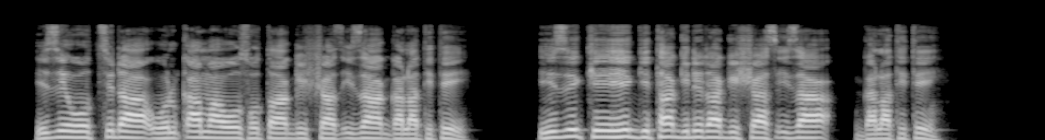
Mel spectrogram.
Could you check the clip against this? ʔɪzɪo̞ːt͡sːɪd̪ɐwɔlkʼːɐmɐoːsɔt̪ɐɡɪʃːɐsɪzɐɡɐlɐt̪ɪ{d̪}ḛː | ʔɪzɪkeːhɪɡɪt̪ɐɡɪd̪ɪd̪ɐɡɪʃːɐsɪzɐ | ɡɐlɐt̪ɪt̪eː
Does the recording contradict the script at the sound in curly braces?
yes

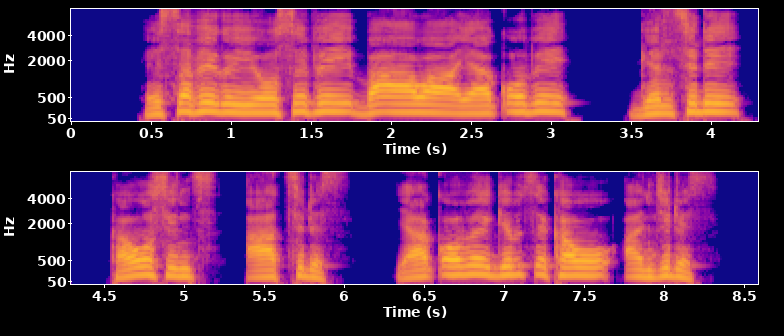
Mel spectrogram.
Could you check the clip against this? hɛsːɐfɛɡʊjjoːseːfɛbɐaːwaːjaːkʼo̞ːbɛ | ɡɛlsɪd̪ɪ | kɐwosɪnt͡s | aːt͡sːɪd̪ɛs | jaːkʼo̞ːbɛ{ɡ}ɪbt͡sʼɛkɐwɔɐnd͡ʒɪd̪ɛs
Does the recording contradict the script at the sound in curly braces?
no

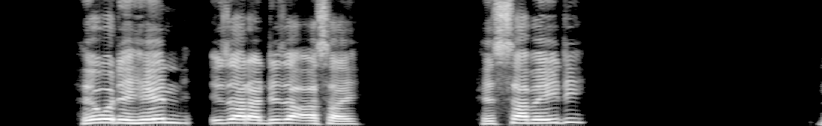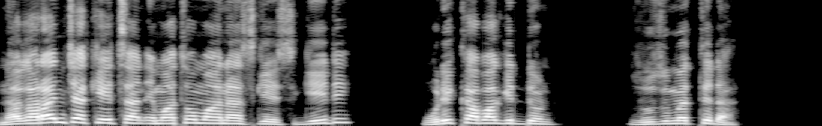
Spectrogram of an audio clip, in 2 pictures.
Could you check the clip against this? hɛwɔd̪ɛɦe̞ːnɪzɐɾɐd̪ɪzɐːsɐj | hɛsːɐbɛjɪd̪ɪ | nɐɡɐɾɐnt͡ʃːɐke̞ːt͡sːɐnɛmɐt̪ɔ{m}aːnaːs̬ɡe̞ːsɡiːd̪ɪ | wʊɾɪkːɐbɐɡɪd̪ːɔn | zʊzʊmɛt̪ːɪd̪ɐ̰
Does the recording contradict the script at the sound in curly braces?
no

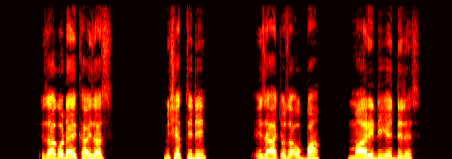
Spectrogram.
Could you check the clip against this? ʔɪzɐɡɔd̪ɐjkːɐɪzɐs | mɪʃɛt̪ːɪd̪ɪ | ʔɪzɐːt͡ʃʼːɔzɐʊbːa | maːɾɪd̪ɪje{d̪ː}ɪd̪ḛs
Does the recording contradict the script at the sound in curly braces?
no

